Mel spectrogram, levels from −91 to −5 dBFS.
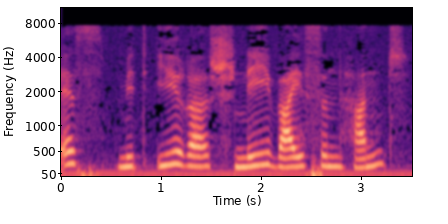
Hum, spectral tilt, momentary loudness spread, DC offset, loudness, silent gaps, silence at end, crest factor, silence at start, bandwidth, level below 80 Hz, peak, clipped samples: none; -6 dB/octave; 8 LU; under 0.1%; -21 LUFS; none; 0 s; 16 dB; 0 s; 8 kHz; -36 dBFS; -4 dBFS; under 0.1%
